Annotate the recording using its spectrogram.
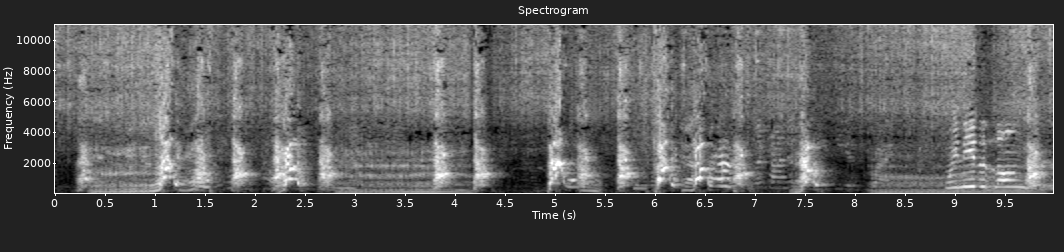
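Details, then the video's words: Two household dogs barking at a hexbug toy they flip over: sharp barks mixed with drawn-out, growly whining tones and a human voice. "my dogs barking at my hexbug"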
